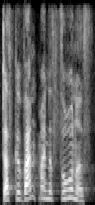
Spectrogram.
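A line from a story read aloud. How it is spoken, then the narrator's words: Called out. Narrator (German): rief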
